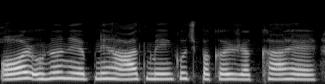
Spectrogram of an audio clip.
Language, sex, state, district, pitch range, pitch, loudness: Hindi, female, Jharkhand, Ranchi, 240-260 Hz, 245 Hz, -15 LUFS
